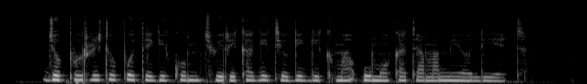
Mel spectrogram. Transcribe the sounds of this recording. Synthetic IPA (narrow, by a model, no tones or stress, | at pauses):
d͡ʒopuɾːitopwot̪eɡɪkwomt͡ʃwiɾikaɡɪtjoɡɪɡikmaumokatamamɪɔlɪet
